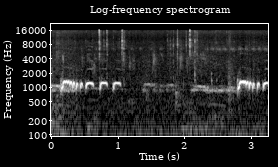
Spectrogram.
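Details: Local zebra dove with a big voice, a master song meant to make lazy birds sing: a rapid staccato string of cooing notes opens the clip, a long soft drawn coo follows, then another quick burst closes it over a faint low hum.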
